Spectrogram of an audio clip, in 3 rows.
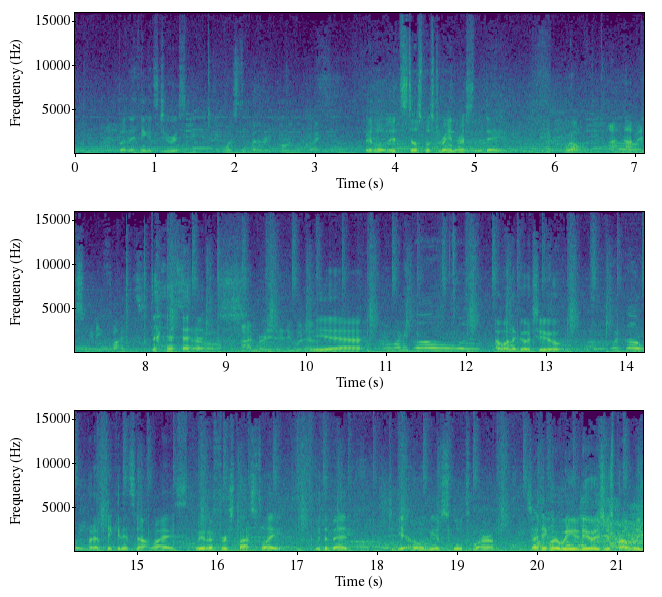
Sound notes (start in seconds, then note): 8.0 laughing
